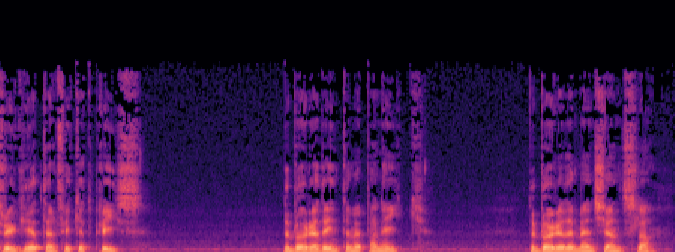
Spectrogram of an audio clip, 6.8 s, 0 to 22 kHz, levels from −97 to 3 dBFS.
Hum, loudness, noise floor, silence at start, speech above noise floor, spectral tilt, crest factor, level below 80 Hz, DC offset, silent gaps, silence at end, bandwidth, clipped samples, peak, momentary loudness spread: none; -19 LUFS; -50 dBFS; 0 s; 31 dB; -5.5 dB/octave; 20 dB; -60 dBFS; under 0.1%; none; 0.15 s; 16.5 kHz; under 0.1%; -2 dBFS; 13 LU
